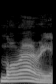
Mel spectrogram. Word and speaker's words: morari: For he used to say by way of jest that he had ceased morari amongst men, pronouncing the first syllable long, and treated as null many of his decrees and ordinances, as made by a doting old blockhead.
